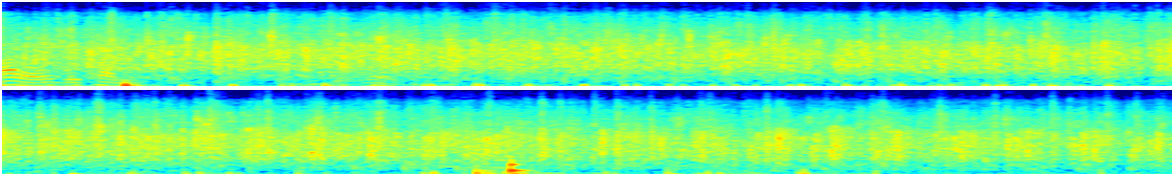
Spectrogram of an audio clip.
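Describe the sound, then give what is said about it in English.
Sustained applause from a sizable audience for author Robin Hobb at the close of a festival session, a dense, steady wash of many hands clapping for about twelve seconds without letting up. “Je pense qu'on peut applaudir Robin Hobb.”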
